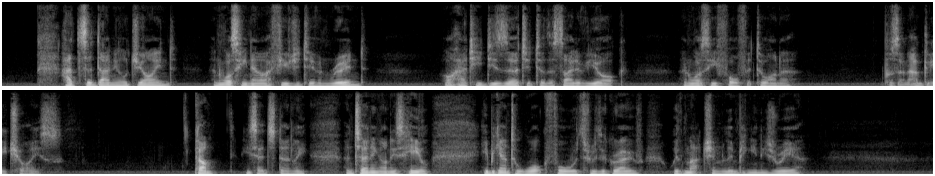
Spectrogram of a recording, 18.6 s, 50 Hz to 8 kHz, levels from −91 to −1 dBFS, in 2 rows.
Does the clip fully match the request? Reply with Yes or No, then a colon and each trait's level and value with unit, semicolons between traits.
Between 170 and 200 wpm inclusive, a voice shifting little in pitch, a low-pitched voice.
Yes: average, 175 wpm; narrow, 1.9 semitones; low, 110 Hz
